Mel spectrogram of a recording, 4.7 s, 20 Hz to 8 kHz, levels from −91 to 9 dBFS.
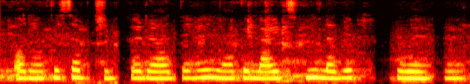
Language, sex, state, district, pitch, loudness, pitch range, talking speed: Hindi, female, Himachal Pradesh, Shimla, 245 Hz, -14 LUFS, 240-255 Hz, 180 wpm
